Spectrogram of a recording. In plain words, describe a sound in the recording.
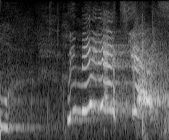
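A young girl speaks excitedly.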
